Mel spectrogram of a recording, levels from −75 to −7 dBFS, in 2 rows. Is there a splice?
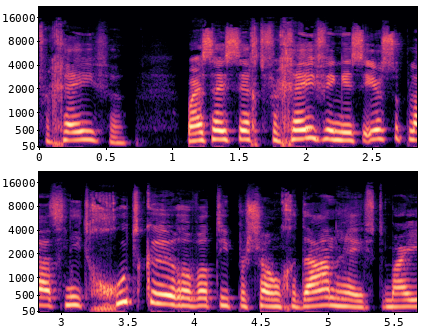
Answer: no; 0 cuts

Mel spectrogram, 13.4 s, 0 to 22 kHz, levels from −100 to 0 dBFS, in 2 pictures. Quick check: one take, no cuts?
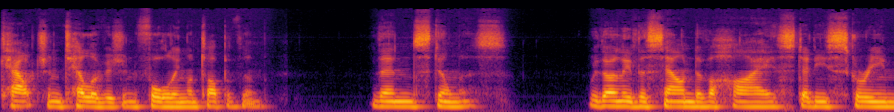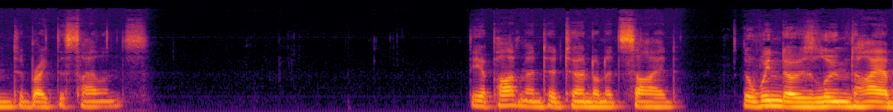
yes; 0 cuts

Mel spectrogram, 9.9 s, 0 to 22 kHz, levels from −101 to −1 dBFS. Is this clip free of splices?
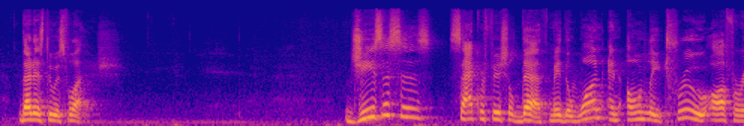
yes; 0 cuts

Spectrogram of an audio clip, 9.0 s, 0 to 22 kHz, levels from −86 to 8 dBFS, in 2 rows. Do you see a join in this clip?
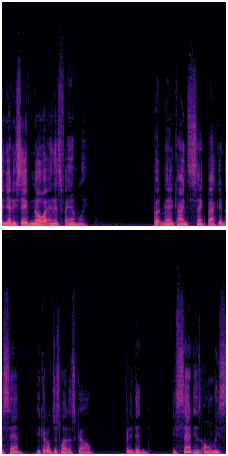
yes; 1 cut; at 7.8 s

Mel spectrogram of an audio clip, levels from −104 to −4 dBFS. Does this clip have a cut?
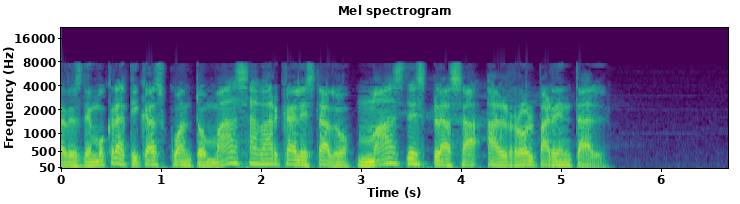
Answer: no; 0 cuts

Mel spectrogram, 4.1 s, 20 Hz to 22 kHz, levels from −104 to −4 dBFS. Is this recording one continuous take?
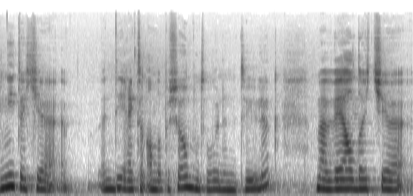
yes; 0 cuts

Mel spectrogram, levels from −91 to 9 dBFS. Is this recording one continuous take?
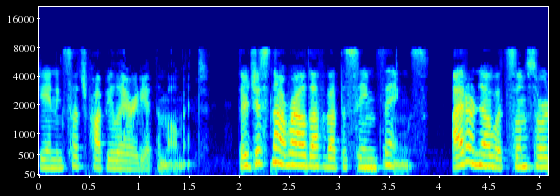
no; 2 cuts; at 1.9 s, 4.1 s

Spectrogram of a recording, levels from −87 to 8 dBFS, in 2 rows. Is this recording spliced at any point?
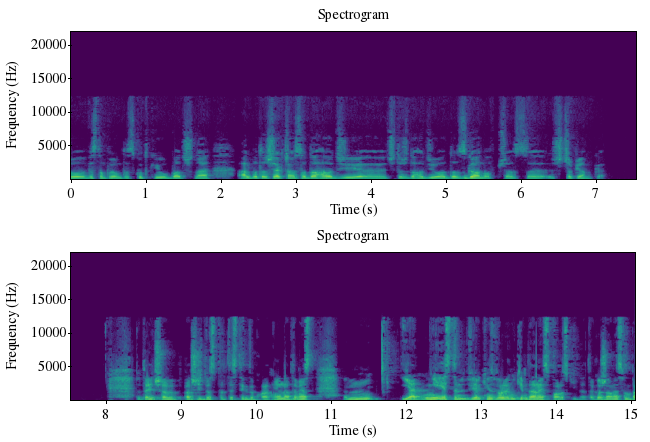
yes; 1 cut; at 8.4 s

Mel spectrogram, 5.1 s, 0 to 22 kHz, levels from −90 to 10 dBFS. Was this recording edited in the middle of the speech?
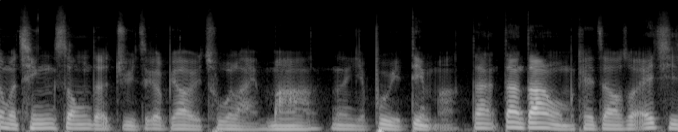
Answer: no; 0 cuts

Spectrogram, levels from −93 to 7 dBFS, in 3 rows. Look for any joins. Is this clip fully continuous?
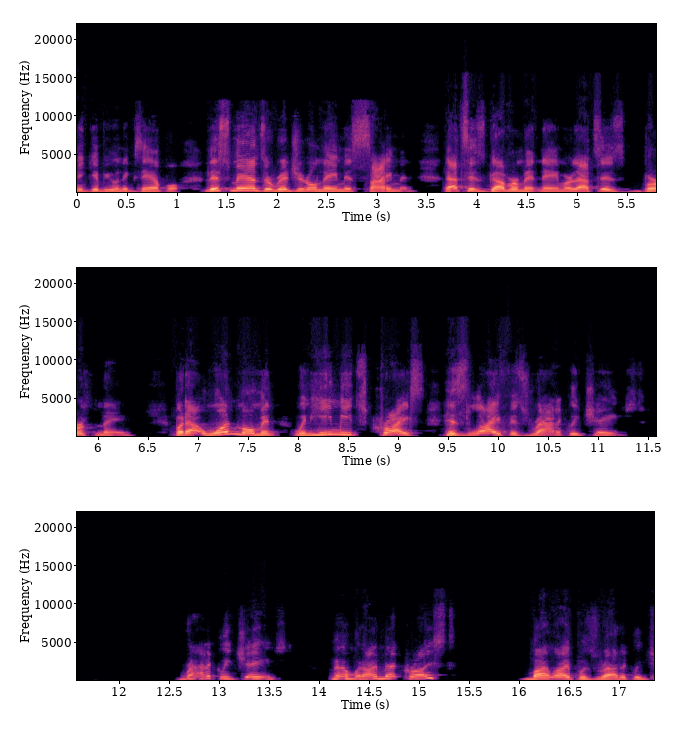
yes; 0 cuts

